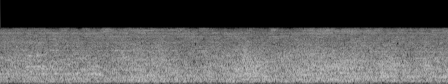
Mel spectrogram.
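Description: Steady, loud rushing noise.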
